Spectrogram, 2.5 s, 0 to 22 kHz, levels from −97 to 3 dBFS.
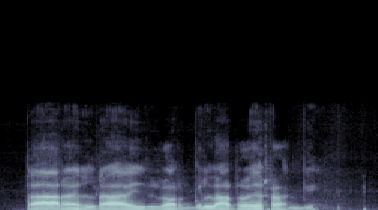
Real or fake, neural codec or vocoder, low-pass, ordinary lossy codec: fake; codec, 24 kHz, 3 kbps, HILCodec; none; none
